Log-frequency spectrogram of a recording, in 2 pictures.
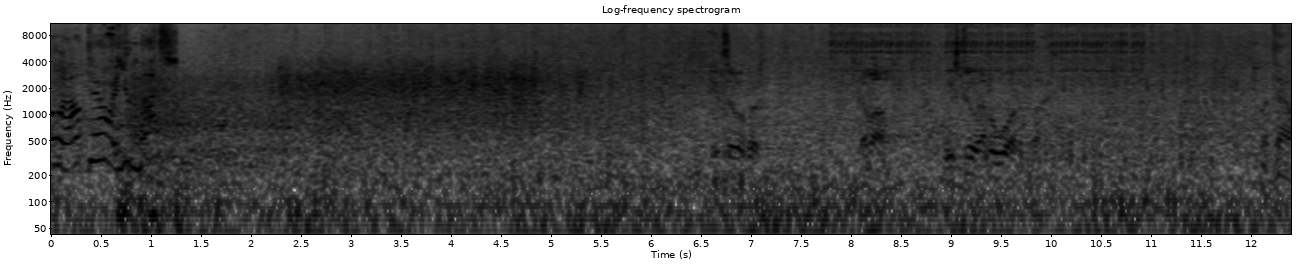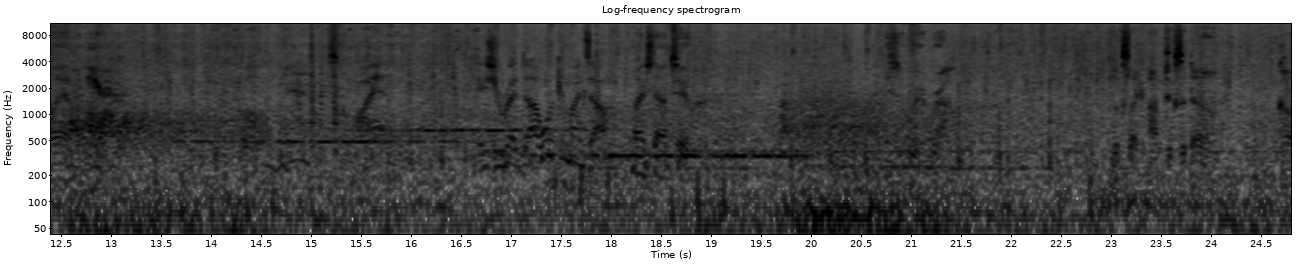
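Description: Flames crackle and roar nearby.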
